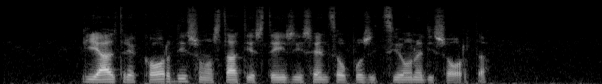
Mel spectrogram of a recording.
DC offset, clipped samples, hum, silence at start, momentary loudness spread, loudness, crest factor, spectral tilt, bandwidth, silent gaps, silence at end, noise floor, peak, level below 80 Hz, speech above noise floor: under 0.1%; under 0.1%; none; 0.85 s; 12 LU; -25 LUFS; 24 dB; -4.5 dB/octave; 16.5 kHz; none; 1.15 s; -59 dBFS; -4 dBFS; -58 dBFS; 34 dB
